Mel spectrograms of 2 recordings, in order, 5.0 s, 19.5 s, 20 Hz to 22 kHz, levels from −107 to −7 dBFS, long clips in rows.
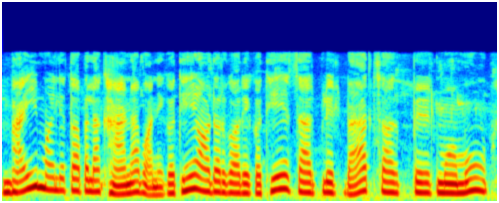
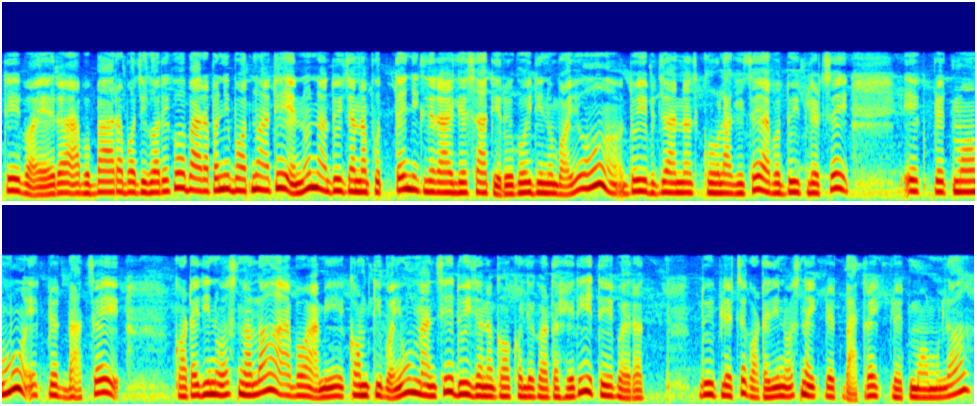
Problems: constant background noise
